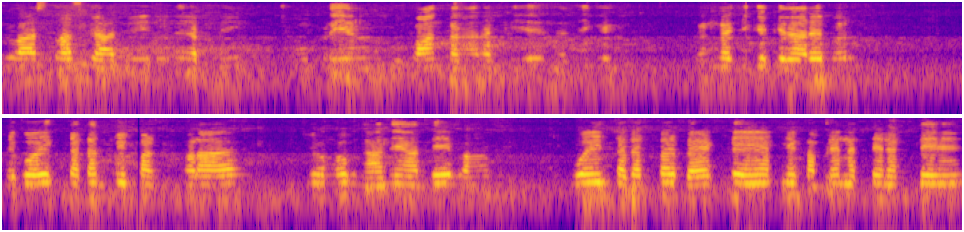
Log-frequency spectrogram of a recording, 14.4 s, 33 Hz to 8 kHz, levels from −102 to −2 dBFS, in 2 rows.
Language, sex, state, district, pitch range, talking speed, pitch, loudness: Hindi, male, Uttar Pradesh, Budaun, 160-170 Hz, 175 wpm, 165 Hz, -18 LUFS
